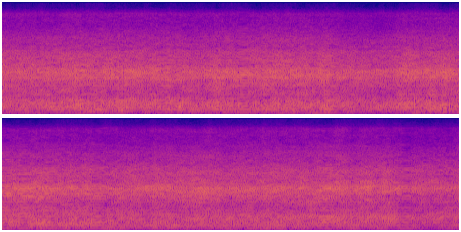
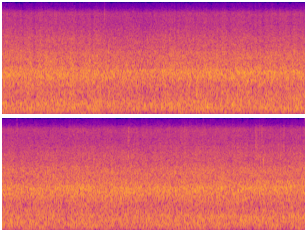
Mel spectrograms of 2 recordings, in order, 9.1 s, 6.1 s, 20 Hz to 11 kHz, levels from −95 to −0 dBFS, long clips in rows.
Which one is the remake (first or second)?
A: first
